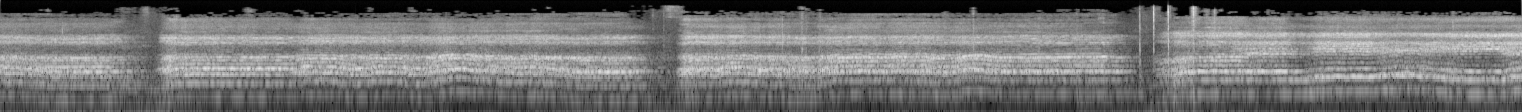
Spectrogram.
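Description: A choir of men chants together in unison, loud and close, in an echoing hall.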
